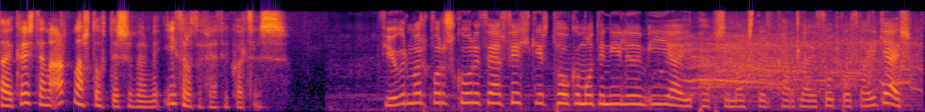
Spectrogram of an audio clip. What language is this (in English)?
Icelandic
